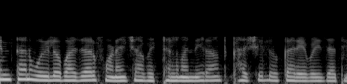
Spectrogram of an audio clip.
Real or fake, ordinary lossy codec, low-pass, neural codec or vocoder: fake; none; 3.6 kHz; codec, 16 kHz, 8 kbps, FunCodec, trained on LibriTTS, 25 frames a second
